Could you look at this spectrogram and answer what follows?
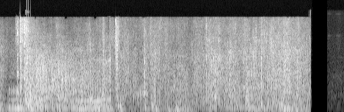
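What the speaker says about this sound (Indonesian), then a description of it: "Mendengar suara tembakan dari Glass di dalam hutan" Loud booming gunfire in a forest with heavy thuds and rumbling echo, a burst at the start then more reports, cutting off abruptly near the end.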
